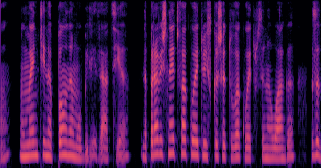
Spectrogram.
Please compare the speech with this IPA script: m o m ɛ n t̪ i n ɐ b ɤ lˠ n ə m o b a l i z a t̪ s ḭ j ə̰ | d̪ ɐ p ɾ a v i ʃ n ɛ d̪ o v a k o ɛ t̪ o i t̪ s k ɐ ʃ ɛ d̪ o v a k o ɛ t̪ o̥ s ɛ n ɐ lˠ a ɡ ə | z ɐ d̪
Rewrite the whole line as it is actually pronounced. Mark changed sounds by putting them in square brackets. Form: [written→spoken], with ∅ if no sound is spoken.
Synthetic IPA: m o m ɛ n t̪ i n ɐ [b→p] ɤ lˠ n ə m o b [a→i] l i z a t̪ s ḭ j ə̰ | d̪ ɐ p ɾ a v i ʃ n ɛ [d̪→t̪] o v a k o ɛ t̪ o i [t̪→∅] s k [ɐ→ə] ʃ ɛ [d̪→t̪] o v a k o ɛ t̪ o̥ s ɛ n ɐ lˠ a ɡ ə | z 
